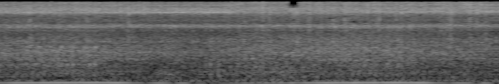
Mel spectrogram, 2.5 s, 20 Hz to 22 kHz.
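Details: Honda Civic with a leaking valve cover gasket, surging idle: speed rises and falls in slow waves about every 1.5 s while brake cleaner is sprayed around the injector to find where the idle changes; vacuum leak suspected.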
